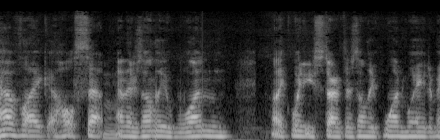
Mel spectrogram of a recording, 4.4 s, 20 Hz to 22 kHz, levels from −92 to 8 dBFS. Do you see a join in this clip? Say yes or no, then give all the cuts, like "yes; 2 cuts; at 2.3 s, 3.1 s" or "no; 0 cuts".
yes; 1 cut; at 1.0 s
